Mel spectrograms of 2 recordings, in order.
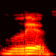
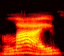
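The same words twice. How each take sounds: First: The vowel is a short I sound. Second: The vowel is a long I sound. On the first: "the I is making the short I sound for live" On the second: "it would be read as live"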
